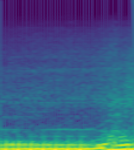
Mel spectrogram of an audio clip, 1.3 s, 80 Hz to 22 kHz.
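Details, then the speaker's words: 2006 Honda S2000 AP2 four-cylinder at idle after repairs: low throbbing idle with an uneven beat that stumbles about a second in; still misfiring, owner suspects an injector, unconfirmed. "Nope, man. Little better, but still got that miss. You can hear it."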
